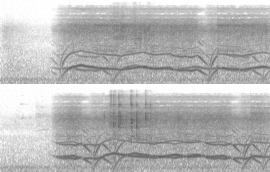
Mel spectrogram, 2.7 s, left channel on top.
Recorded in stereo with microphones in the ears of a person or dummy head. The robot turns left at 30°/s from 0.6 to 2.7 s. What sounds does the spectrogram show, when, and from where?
1.0 s crushing: 45° right (ahead or behind), 4 m; by 1.6 s 60° right (ahead or behind), 4 m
